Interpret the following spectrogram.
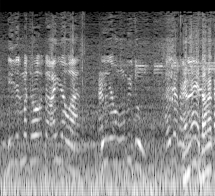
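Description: Men's voices speaking back and forth over a steady low rumble of street traffic.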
